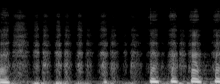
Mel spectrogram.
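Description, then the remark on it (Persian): A person pants in quick, rhythmic breaths, a dozen or so short huffs that grow louder and more voiced toward the end, like a panting dog, as a singing breathing exercise to strengthen the larynx muscles. “صداتون باید در نزدیکترین سطح به صدای نفس زدن باشه. چیزی شبیه به این.”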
